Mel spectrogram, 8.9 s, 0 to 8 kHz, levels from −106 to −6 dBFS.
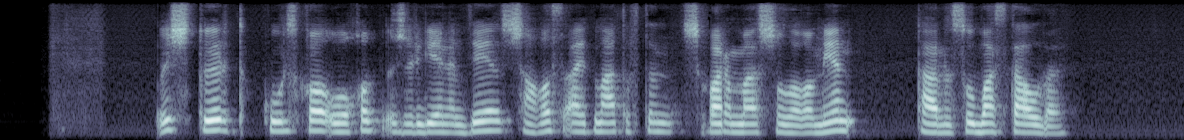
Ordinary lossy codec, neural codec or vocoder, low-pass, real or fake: AAC, 48 kbps; codec, 16 kHz, 1 kbps, FunCodec, trained on Chinese and English, 50 frames a second; 7.2 kHz; fake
